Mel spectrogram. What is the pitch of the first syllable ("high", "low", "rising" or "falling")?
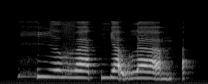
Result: low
